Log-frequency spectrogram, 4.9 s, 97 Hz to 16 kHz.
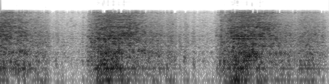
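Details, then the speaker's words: Bajaj Pulsar 180 BS4 with pickup/RPM and hard-starting complaint (needed 4-5 self-starts), CDI refitted; two clean throttle blips rising and falling back to settled idle without stalling; normal rev and idle. "देखना, लेकिन car यह बंद नहीं हो रहा है। अब। क्या यह सही नहीं है?"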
